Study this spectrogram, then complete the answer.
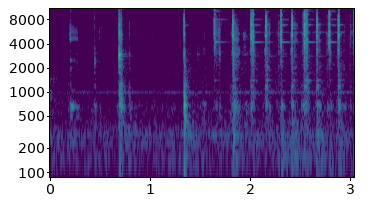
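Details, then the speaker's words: Vehicle with the engine running and the steering wheel turned: scattered clicks, then rapid ticks about nine a second as the relay is constantly triggered. The ground comes from the clock spring; the root cause is still unconfirmed. "Yeah, my relay is constantly being controlled here. I don't know if you guys can hear that."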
